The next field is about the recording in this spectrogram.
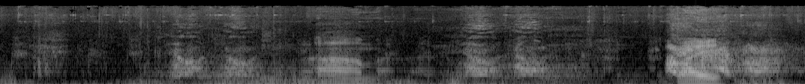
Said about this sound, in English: the dogs are barking out here today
